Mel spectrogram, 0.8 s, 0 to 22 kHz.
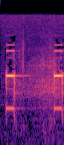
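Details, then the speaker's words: Zoll AED Plus Travel Trainer demo on a manikin with pads placed, Real CPR Help metronome: two short electronic beeps about 0.6 s apart, synchronized to chest compressions, pacing at least 100 per minute. "the metronome stops when I start a cup the beeps begin again and are synchronized to my compressions and again speed me up to at least 100 compressions"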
